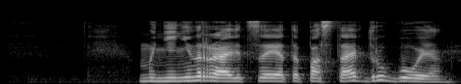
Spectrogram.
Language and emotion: Russian, angry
